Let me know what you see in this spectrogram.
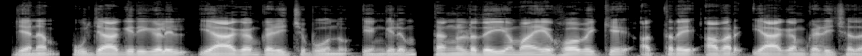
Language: Malayalam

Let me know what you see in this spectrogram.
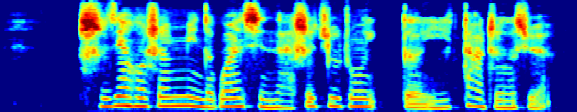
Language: Chinese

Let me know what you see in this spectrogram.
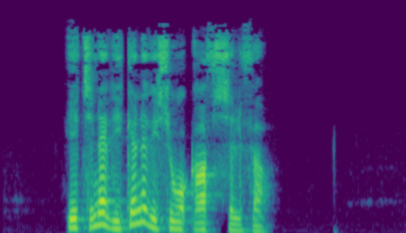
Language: Kabyle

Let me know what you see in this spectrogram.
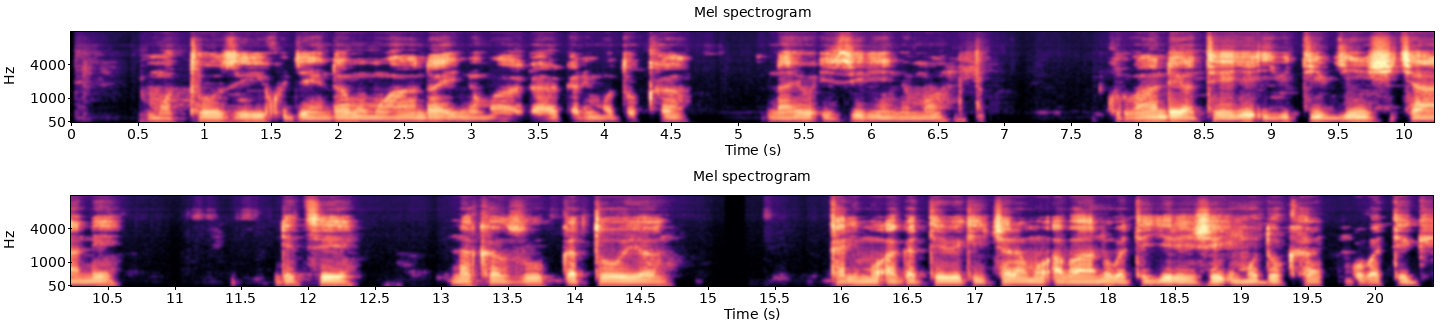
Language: Kinyarwanda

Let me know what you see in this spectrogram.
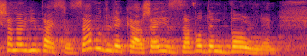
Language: Polish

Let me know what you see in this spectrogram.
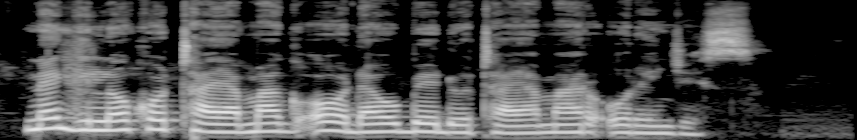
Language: Luo (Kenya and Tanzania)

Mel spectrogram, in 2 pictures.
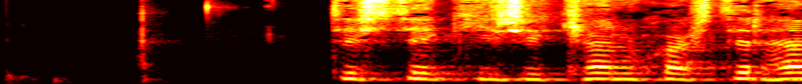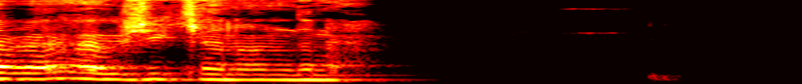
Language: Kurdish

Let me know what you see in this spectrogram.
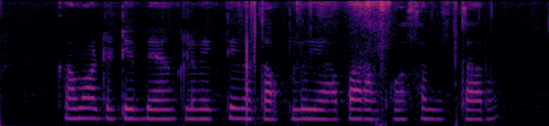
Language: Telugu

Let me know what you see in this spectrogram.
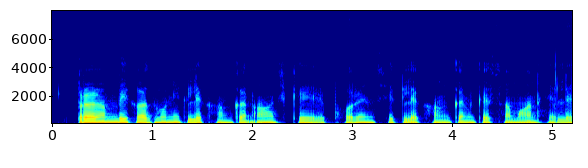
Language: Magahi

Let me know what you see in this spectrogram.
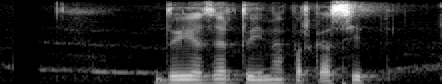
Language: Nepali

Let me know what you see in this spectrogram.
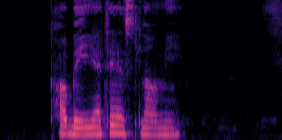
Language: Persian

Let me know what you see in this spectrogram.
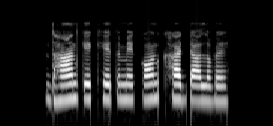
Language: Magahi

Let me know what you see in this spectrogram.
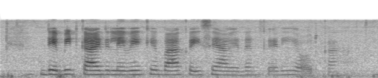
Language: Bhojpuri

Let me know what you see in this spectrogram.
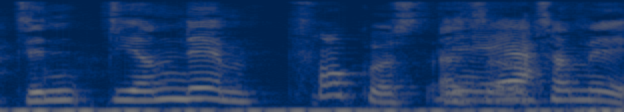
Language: Danish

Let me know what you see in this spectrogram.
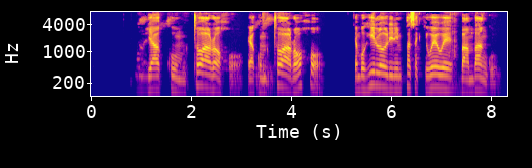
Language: Swahili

